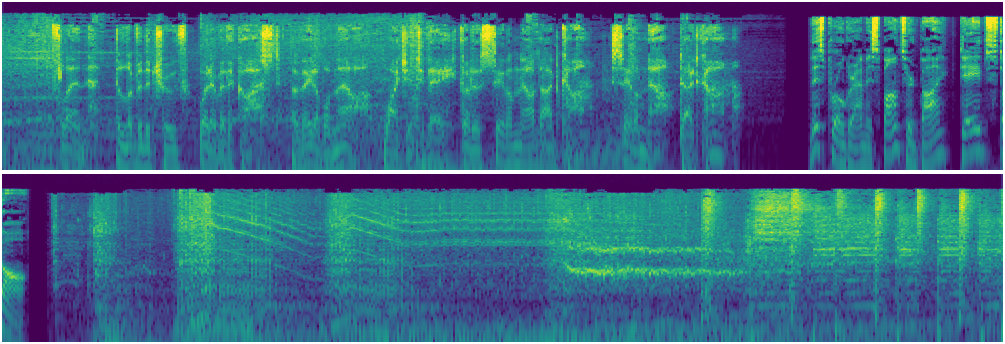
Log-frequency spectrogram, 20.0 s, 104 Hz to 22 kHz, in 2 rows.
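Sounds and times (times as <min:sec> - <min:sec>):
speech: 0:00.6 - 0:07.4, 0:08.0 - 0:10.8
car engine revving hard: 0:10.6 - 0:19.6
car tires skidding and squealing: 0:11.8 - 0:17.9.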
